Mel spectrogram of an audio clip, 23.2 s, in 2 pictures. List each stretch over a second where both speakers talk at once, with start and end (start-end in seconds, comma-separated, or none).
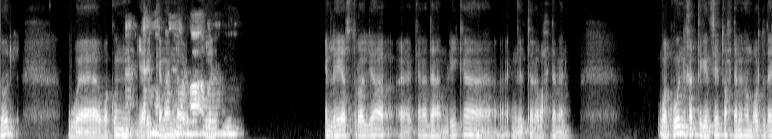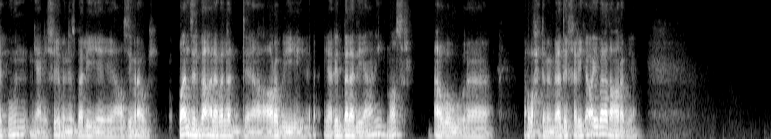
2.2-3.4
